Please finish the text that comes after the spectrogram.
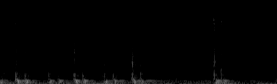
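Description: A password being typed on a computer keyboard during Windows 10 network setup: a quick run of close, crisp key clicks, a short pause, then a final firm keystroke, all without talk.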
